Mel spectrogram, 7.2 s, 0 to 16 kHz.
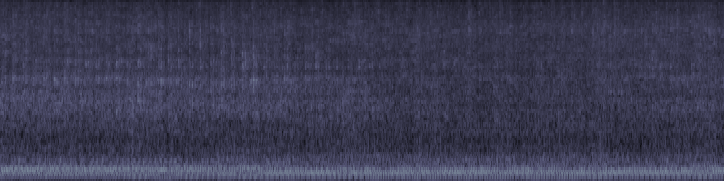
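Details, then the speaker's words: Suzuki Hayabusa GSX1300R after a wreck, newly fitted main fuel injectors, running with no exhaust: loud, raw, steady idle with a smooth beat and no misfire, now hitting on all cylinders. "sounding good. It's loud cuz there's no exhaust on it, but it's hitting on all cylinders now."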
